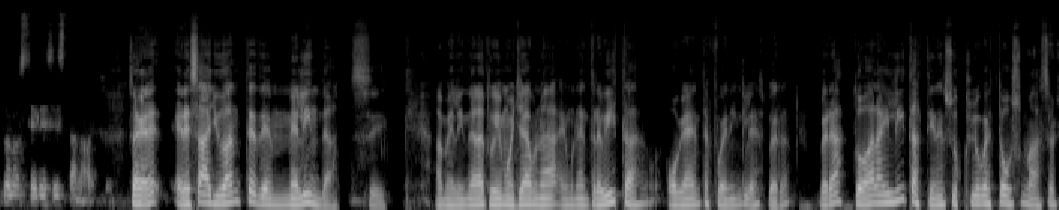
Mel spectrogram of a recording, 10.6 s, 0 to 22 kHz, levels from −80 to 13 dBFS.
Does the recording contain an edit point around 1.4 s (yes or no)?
no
